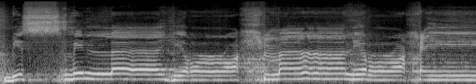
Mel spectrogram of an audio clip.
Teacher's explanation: بس چھوٹی سین ہے، سیٹی کے ساتھ نکلے گا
